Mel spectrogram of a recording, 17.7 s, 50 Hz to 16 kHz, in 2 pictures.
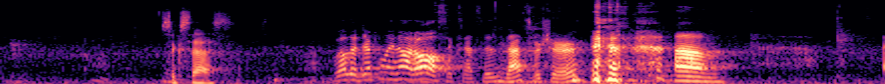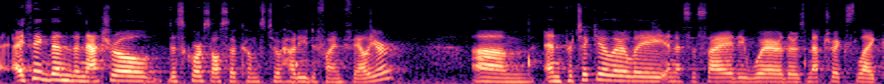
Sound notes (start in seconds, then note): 5.9 laughs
